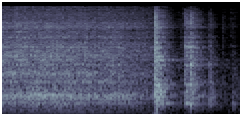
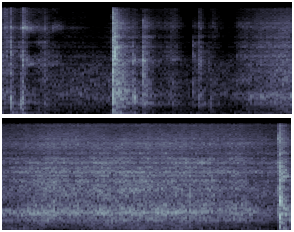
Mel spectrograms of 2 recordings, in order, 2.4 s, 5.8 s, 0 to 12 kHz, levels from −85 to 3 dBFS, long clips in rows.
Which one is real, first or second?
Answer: first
